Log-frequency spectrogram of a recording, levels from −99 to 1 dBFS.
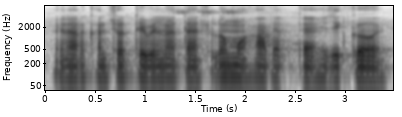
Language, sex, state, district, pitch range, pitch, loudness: Chakma, male, Tripura, Dhalai, 85-95 Hz, 90 Hz, -20 LUFS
